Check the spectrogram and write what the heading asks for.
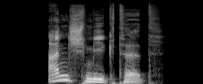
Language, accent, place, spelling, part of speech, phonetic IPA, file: German, Germany, Berlin, anschmiegtet, verb, [ˈanˌʃmiːktət], De-anschmiegtet.ogg
- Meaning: inflection of anschmiegen: 1. second-person plural dependent preterite 2. second-person plural dependent subjunctive II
